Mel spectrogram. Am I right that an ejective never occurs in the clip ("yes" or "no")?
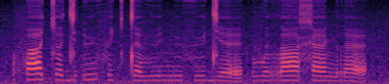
yes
